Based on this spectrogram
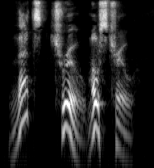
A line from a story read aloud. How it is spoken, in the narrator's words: exclaimed both friends together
